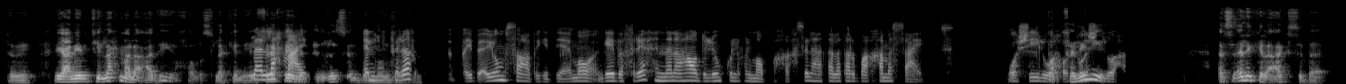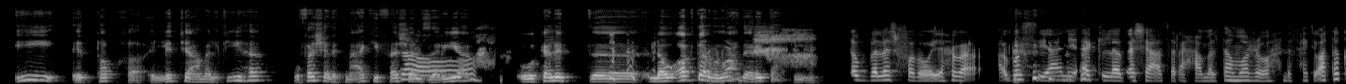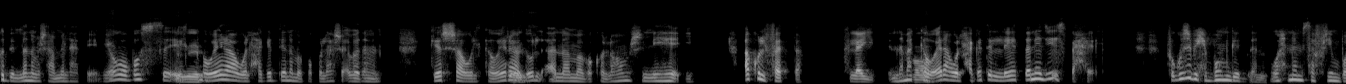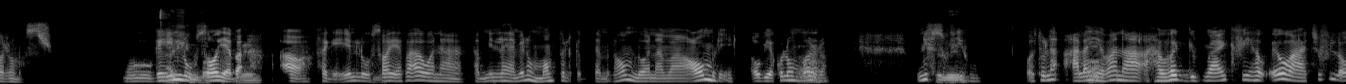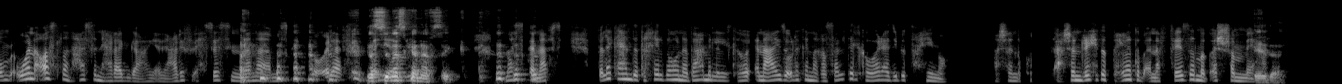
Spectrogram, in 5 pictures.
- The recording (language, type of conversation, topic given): Arabic, podcast, إزاي توازن بين الأكل الصحي والطعم الحلو؟
- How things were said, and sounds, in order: tapping; laugh; giggle; other background noise; laughing while speaking: "هاوجّب"; giggle; giggle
